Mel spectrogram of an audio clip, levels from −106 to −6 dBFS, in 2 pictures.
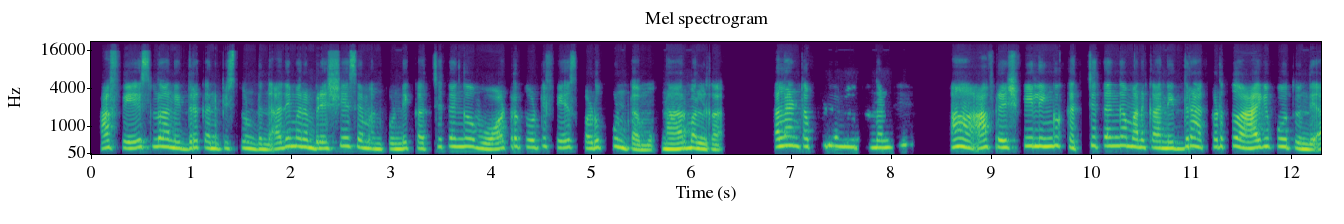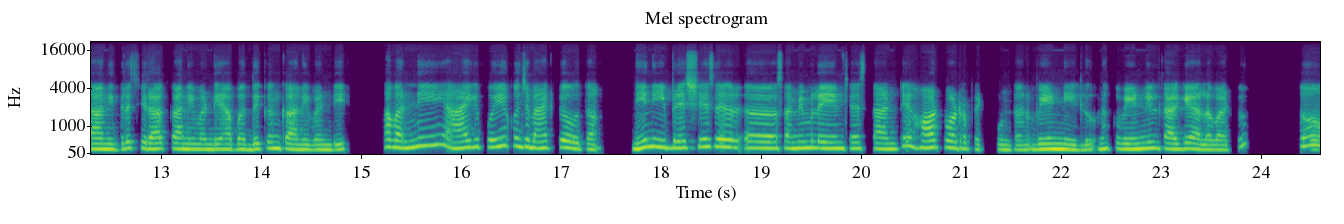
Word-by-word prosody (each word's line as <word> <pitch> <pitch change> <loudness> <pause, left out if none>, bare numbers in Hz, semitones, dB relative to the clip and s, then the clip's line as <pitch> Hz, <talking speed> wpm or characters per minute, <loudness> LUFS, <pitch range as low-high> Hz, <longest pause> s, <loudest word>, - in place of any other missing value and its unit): ఆ - - +3
ఫేస్‌లో 250 +5 -1
ఆ - - 0
నిద్ర 215 +1 -2
కనిపిస్తూ 210 0 -3
ఉంటుంది. 185 -2 0
అది 235 +7 0
మనం 265 -3 +2
బ్రష్ 215 0 -1
చేశామనుకోండి 210 -8 -1
ఖచ్చితంగా 270 +7 -3 0.2
వాటరుతోటి 250 +6 -3
ఫేస్ 245 +1 -4
కడుక్కుంటాము 215 - -2 0.2
నార్మల్‌గా. 195 -2 +3 0.6
అలాంటప్పుడు 290 0 -1
ఏమవుతుందంటే 250 +1 -2 0.5
ఆ! - - +5 0.2
ఆ - - +6
ఫ్రెష్ 245 -2 +1
ఫీలింగు 290 0 +3
ఖచ్చితంగా 300 +6 -2
మనకా 250 -3 0
నిద్ర 215 +6 0
అక్కడితో 265 +3 -6 0.2
ఆగిపోతుంది. 250 -8 +1
ఆ - - +5
నిద్ర 185 +3 -1
చిరాకు 200 -2 0
కానివ్వండి, 185 -2 +1
ఆ - - +1
బద్ధకం 190 +5 0
కానివ్వండి, 175 -1 0 0.5
అవన్నీ 250 +4 +2 0.3
ఆగిపోయి 255 +3 0
కొంచెం 265 -4 +1
యాక్టీవవుతాం. 220 -6 -1 0.4
నేనీ 265 +7 +4
బ్రష్ 230 0 +1
చేసే 275 0 +1 0.3
ఆహ్, 220 -1 +2
సమయంలో 225 +1 +2
ఏం 215 - +2
చేస్తా 210 -1 -4
అంటే 195 +8 -1
హాట్ 240 +1 +3
వాటర్ 220 -3 0
పెట్టుకుంటాను 170 -2 -6
వేడి 190 +1 +6
నీళ్ళు. 170 -1 -1
నాకు 200 -1 -4
వేడి 190 +1 +5
నీళ్ళు 220 0 +1
తాగే 190 +1 +3
అలవాటు. 170 - -3 0.6
సో, 290 - -1
225 Hz, 135 wpm, -24 LUFS, 195-265 Hz, 0.6 s, ఆ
